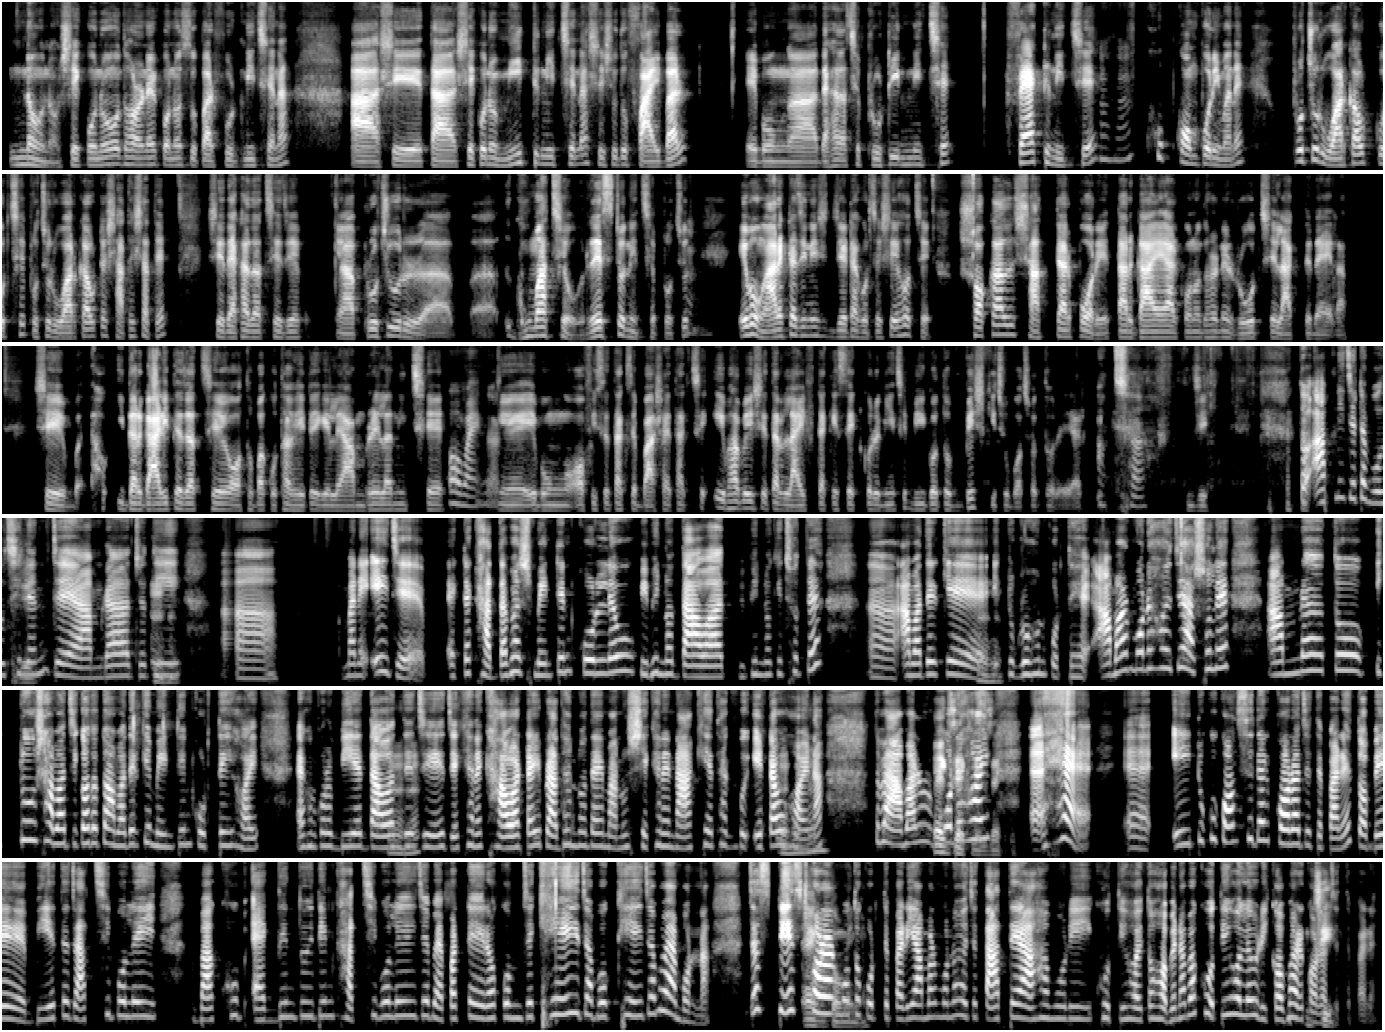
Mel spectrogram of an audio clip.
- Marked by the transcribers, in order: tapping; other background noise; static; chuckle; distorted speech
- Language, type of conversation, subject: Bengali, unstructured, সঠিক খাদ্যাভ্যাস কীভাবে শরীরকে শক্তিশালী করে?
- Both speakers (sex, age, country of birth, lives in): female, 30-34, Bangladesh, Bangladesh; male, 25-29, Bangladesh, Bangladesh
